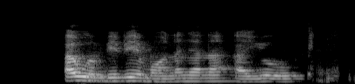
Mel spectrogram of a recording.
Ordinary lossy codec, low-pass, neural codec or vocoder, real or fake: MP3, 32 kbps; 7.2 kHz; none; real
